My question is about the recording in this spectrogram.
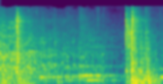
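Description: A front door opening with a click, then shut with a loud thunk about one and a half seconds in, over light background music.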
